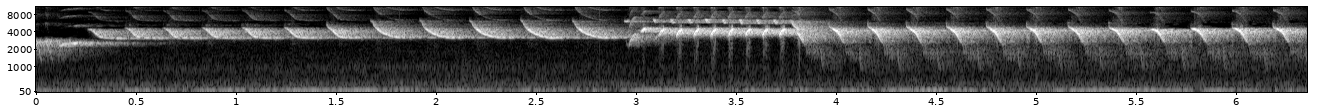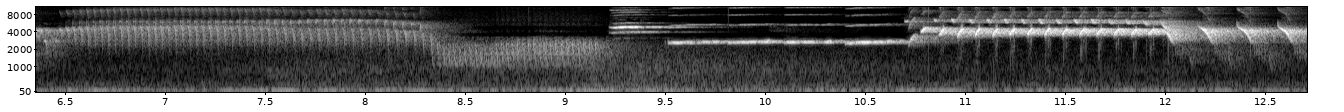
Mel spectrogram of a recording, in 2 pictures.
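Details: Singing yellow canary, a male Serinus canaria, giving song meant to train canaries: loud rolling trills of repeated high chirps, a long sustained buzzy note, a lower harsh burst, brief pause, then rapid trills resume.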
